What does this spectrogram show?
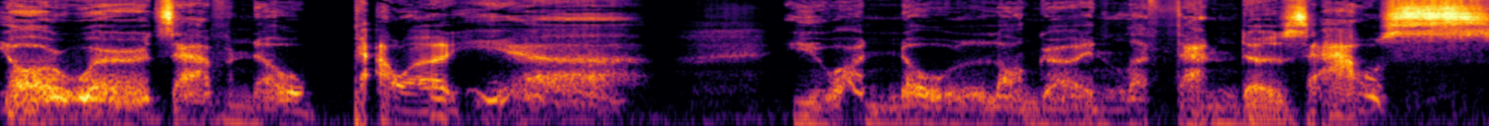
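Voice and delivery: hoarse, rasping, sinister whisper. Narrator voicing a cultist speaking in Lathander's house, in a hoarse whisper. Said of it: "he has this hoarse whisper of a voice".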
